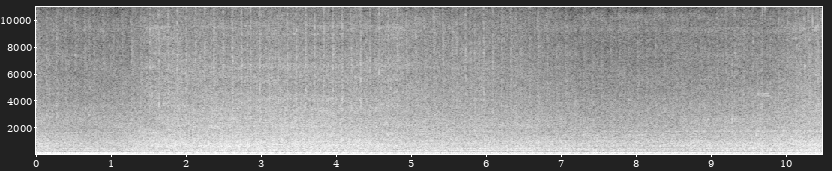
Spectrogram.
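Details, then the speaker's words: 1972 VW Karmann Ghia, air-cooled carbureted engine, first run after sitting for many years, choke just adjusted: a loud, lumpy low idle at about three pulses a second; a little jumpy with the valves not yet done, cause unconfirmed. "half sounds good it's a little jumpy we haven't done any valves or anything"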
